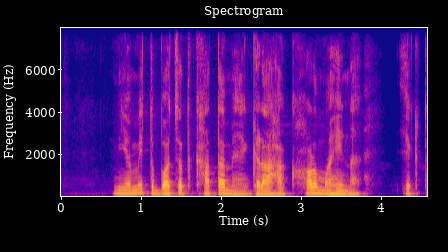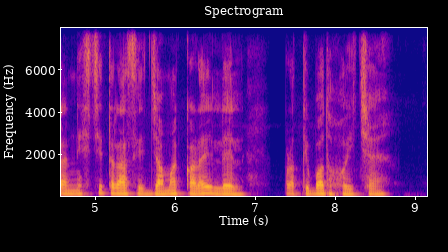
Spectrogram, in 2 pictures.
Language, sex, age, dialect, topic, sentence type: Maithili, female, 18-24, Eastern / Thethi, banking, statement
